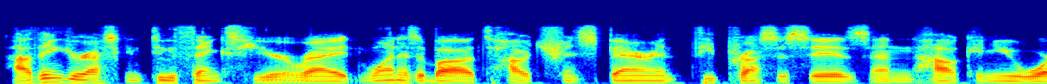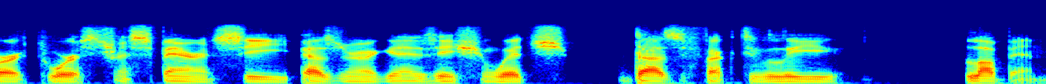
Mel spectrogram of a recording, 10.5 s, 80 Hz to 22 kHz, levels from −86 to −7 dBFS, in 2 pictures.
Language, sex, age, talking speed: English, male, 20-39, 170 wpm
